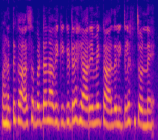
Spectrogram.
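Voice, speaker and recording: Sad cartoon girl, tirunelveli tamil accent, super high squeaky voice, self-pitying. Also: fairly even intonation, quick pace, a bit bright. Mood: sorrowful. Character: heartbroken young woman blamed for love.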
